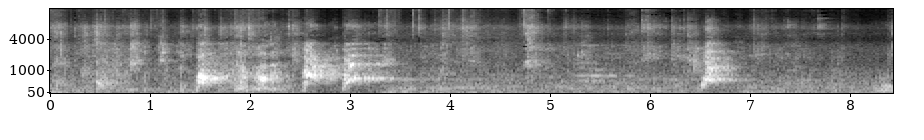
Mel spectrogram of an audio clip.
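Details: Red-and-white male Welsh Corgi born in June 2020 barking in a quick cluster of three or four yaps, a pause, then one more bark, over low indoor background noise.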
